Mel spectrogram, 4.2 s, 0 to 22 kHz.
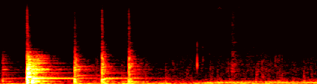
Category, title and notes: Sound effects > Other mechanisms, engines, machines
Woodshop Foley-083
sound, sfx, thud, boom, bam, bang, percussion, knock, foley, rustle, bop, wood, perc, crackle, shop, metal, strike, little, tools, fx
